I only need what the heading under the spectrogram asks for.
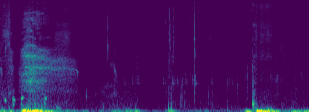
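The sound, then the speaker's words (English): A noisy slurp of bubble tea through a straw, followed by soft wet chewing and small clicks, then a second slurp near the end; no one speaks. “Just sips bubble tea in dissatisfaction.”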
